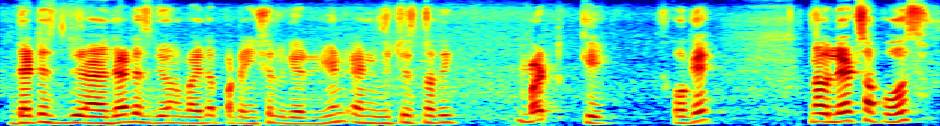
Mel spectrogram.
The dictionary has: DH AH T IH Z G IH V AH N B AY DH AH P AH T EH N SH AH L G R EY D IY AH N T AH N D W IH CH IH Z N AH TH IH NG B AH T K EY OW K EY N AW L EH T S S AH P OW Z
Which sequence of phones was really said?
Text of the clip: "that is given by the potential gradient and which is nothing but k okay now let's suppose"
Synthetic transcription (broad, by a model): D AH T IH Z G IH V AH N B AY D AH P AH T EH N SH AH L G EY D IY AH N T AH N D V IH CH IH Z N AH T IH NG B AH T K EY OW K EY N AW L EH T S S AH P OW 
